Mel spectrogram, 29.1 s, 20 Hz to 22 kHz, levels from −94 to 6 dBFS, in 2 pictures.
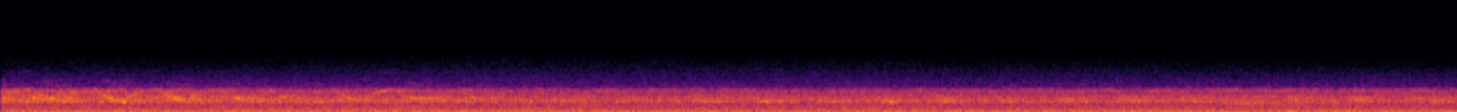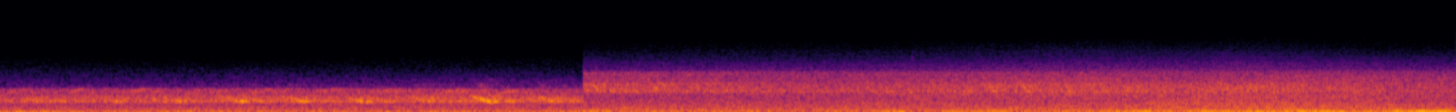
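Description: An everyday sound recording, with the section from 0.0 to 20.40 s at the wrong speed, running at 0.531x and dropping about ten semitones, likely from playback on a mismatched clock.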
